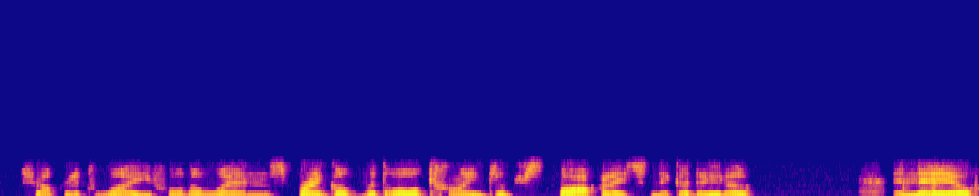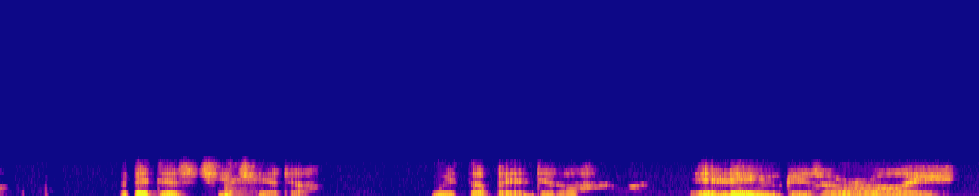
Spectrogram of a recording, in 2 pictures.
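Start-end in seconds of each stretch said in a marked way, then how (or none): 8.4-14.4 slow, unsettling, creepy horror-clown voice. Host greets a guest in a voice that reminds the guest of It. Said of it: "when you say it like that".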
